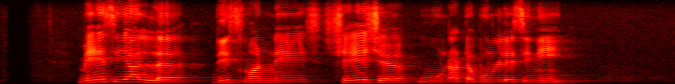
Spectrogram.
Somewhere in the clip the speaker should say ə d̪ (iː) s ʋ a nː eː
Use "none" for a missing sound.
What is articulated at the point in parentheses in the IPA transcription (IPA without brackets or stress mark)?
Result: i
